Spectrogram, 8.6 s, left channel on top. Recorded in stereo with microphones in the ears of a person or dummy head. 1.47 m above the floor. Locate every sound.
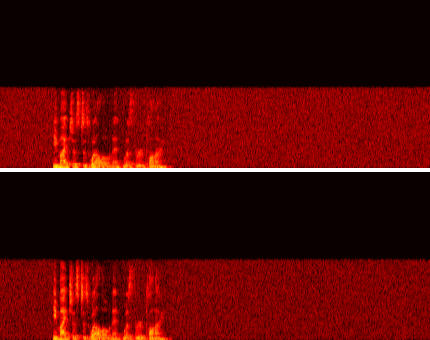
1.1 s a woman speaking: 35° right (ahead or behind), 2.5 m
